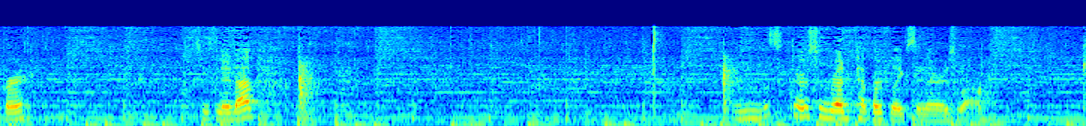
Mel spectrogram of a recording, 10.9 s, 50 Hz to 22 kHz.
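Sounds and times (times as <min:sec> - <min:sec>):
speech: 0:00.0 - 0:00.5, 0:02.0 - 0:02.7, 0:07.4 - 0:10.0
cauliflower and other vegetables sautéing in a pan: 0:00.3 - 0:09.0
soft regular stirring knocks in a pan: 0:02.6 - 0:03.8.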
